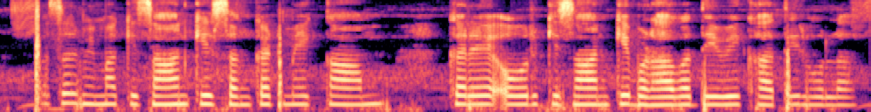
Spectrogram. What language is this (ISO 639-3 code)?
bho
